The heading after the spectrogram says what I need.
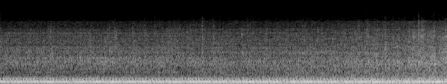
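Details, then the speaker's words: Husqvarna snow blower with Briggs & Stratton Snow Series engine, morning after replacing gummed-up carburetor with new HIPA unit; cold morning, very cold oil, electric start. Steady, even low single-cylinder drone, no hunting or misses; normal running. "after swapping the carburetor out on this thing last night and it was running good it's the next morning we're just going to start it up see if all the controls work stuff like that"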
